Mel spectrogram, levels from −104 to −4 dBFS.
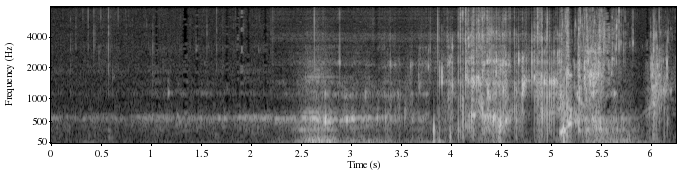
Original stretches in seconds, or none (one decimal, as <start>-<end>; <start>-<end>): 0.0-2.2; 5.1-6.3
